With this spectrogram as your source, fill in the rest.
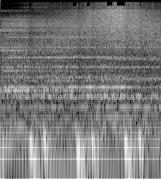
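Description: Heartbeat sound effect set under a Hindi thriller story narration: a steady lub-dub thumping, three double beats about a second apart, low and soft over a faint hum, with no voice.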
